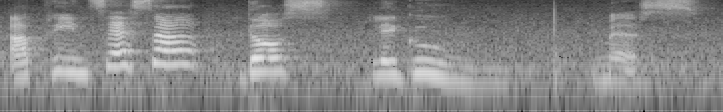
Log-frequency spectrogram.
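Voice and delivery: slow, drawn-out mock Spanish accent; hammed-up Spanish accent, stretched out; butchered Spanish accent. Shown as a demonstration. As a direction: deliberately put on a bad Spanish accent, very slowly. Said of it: "say that with a Spanish accent and butcher it".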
